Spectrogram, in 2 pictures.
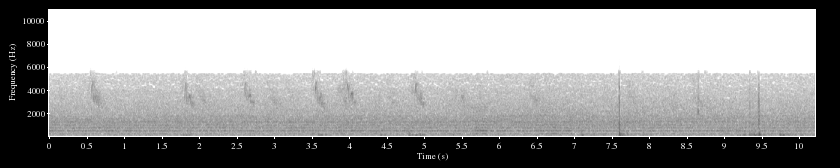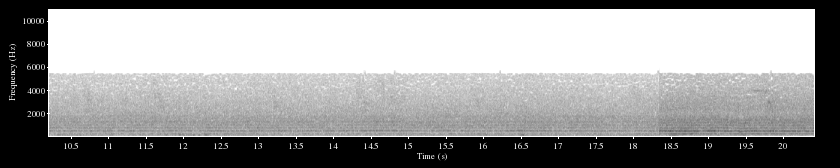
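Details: Continuous droning of beekeeping honey bees, 1995–96 season: a thick harmonic hum holding steady, with a few sharp clicks around the middle and a louder, fuller surge of buzzing near the end.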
